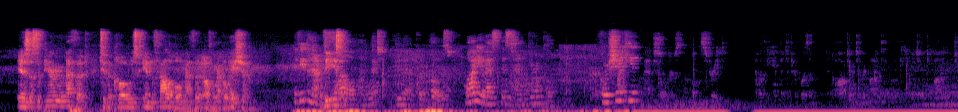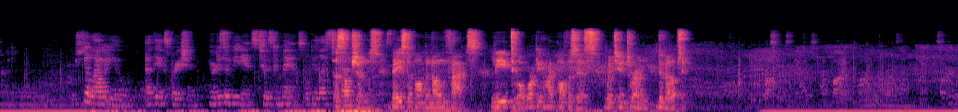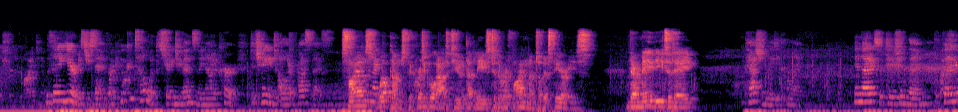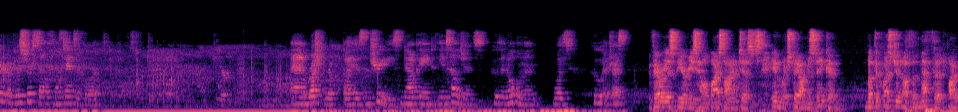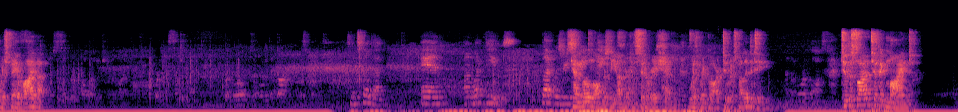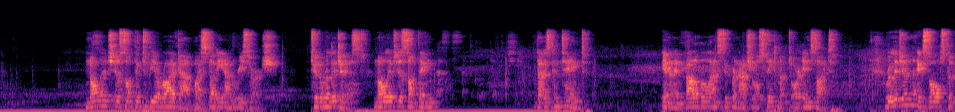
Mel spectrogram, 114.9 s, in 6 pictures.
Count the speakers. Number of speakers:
three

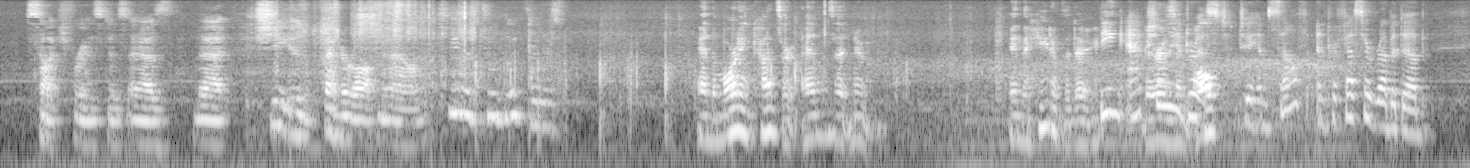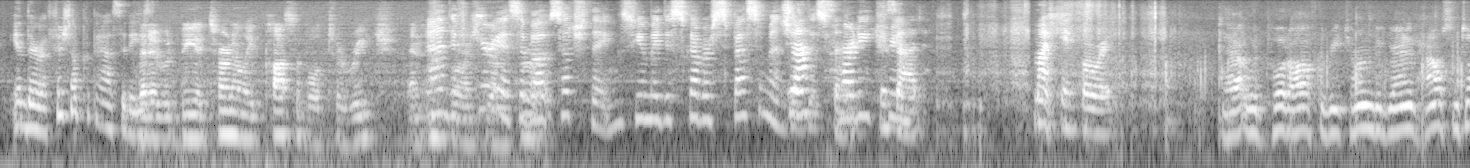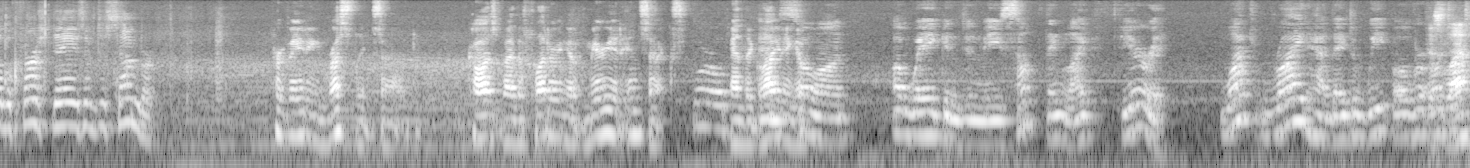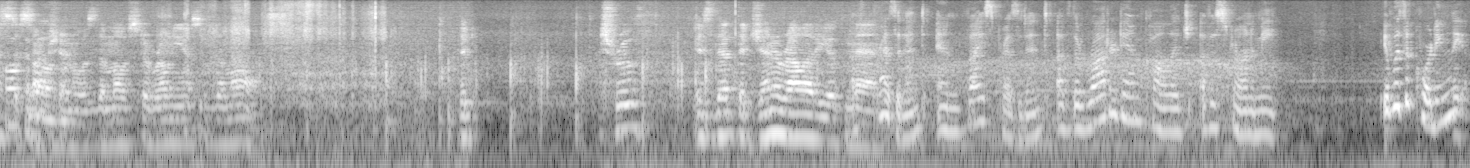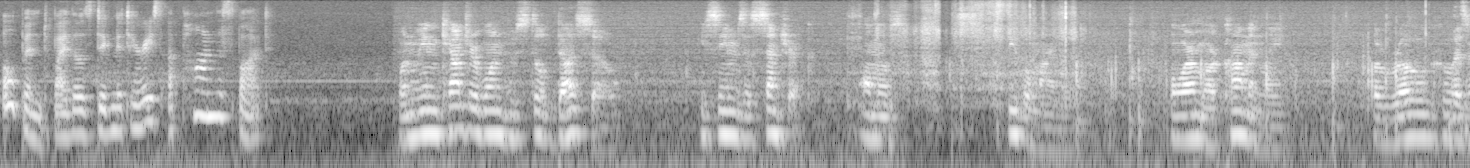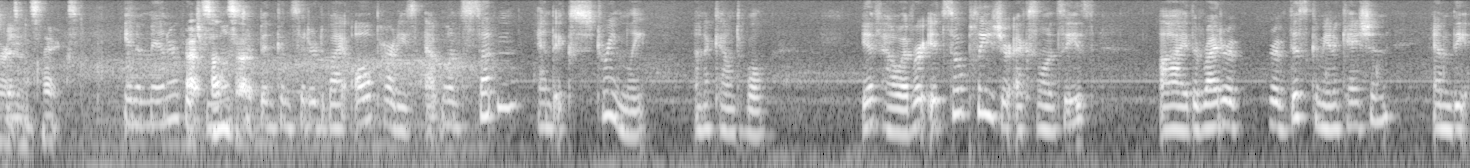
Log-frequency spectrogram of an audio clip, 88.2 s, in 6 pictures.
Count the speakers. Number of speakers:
seven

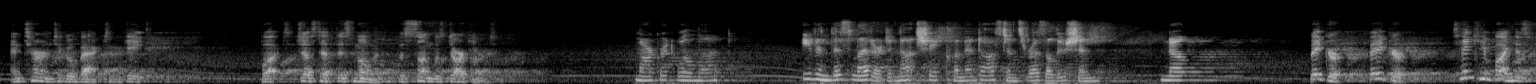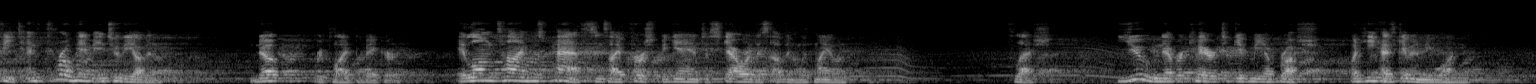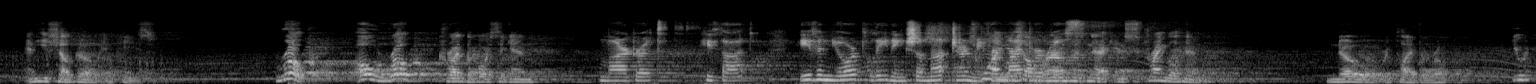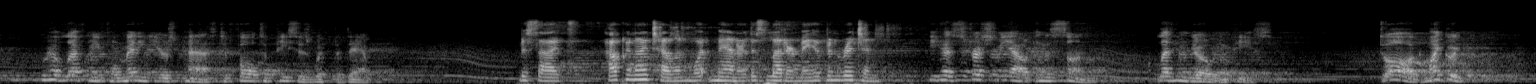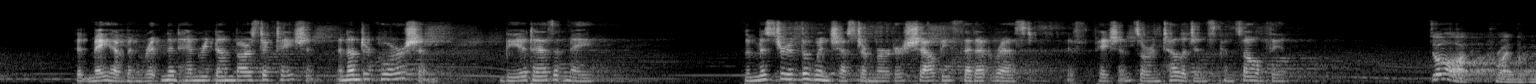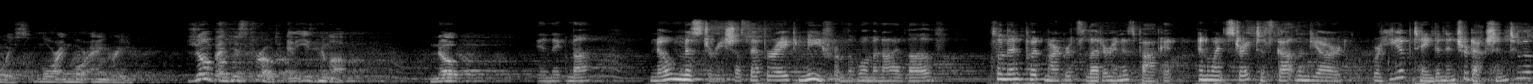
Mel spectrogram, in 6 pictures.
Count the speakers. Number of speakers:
two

